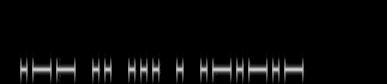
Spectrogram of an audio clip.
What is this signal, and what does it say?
Morse code, heard as a keyed tone, about 20 wpm, 700 Hz. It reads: WISE.
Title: Sentences from Top 1600 Words 20wpm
